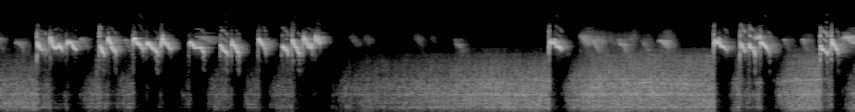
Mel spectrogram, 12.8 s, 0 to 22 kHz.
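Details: Caged Oriental white-eye in wet weather, 8 October 2022, pouring out rapid, sweet, high twitters in a long string of paired bursts, then quiet with steady background hum before resuming short warbled phrases.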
